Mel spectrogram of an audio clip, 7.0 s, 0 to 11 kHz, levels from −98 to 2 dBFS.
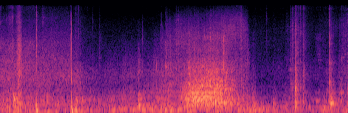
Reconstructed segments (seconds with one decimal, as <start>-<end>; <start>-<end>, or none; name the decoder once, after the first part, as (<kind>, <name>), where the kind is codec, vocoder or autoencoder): none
